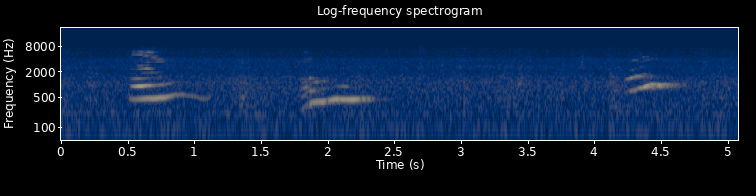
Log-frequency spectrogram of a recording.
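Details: Domestic cat making an odd sound while pooping: three drawn-out, wavering meow-like cries, each bending up then down, spaced about two seconds apart in a quiet room.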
